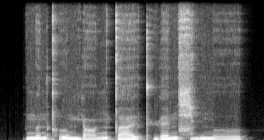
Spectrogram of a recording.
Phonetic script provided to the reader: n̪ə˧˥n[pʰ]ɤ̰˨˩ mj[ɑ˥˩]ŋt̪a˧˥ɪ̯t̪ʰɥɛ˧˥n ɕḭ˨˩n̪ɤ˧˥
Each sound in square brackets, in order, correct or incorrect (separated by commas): incorrect, incorrect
